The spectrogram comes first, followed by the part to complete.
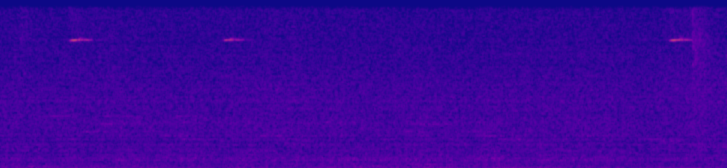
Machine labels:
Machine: fan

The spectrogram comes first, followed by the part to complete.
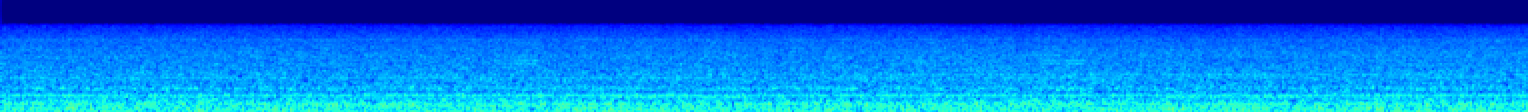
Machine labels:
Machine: slide rail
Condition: normal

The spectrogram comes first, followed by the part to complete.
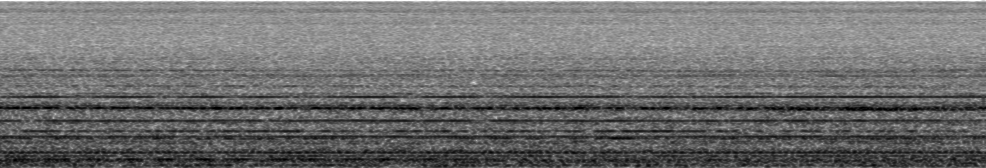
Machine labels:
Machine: fan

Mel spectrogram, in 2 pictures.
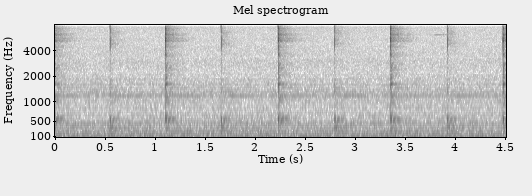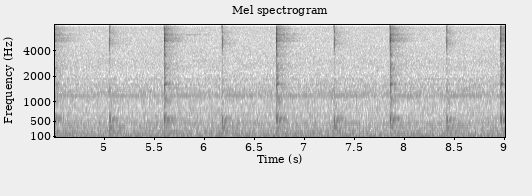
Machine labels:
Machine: valve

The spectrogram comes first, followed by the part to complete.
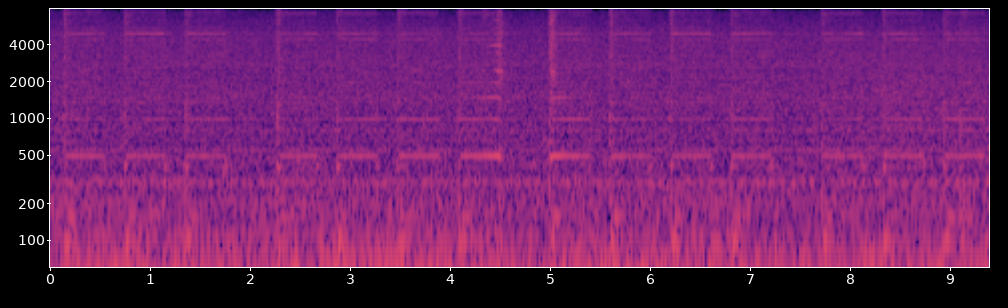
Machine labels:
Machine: slide rail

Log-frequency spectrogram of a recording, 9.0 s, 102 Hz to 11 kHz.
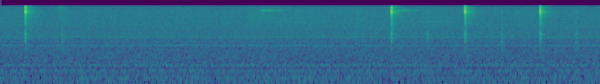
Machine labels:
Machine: valve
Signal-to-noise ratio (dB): -6 dB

